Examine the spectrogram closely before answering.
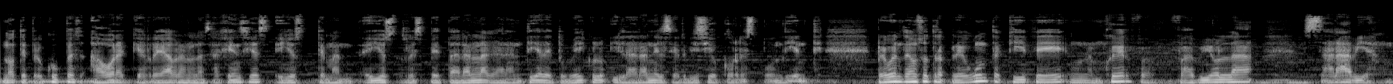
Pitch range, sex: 85-110 Hz, male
